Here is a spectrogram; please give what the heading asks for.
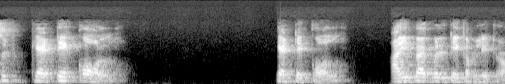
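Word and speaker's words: catechol: We pronounce it ketall.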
